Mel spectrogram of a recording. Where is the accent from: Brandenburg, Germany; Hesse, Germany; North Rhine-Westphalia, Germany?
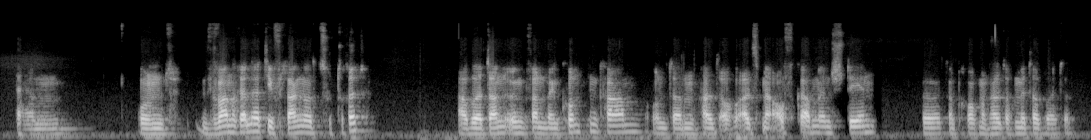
Hesse, Germany; Giessen; also born or lived in Frankfurt; aus Gießen, da wo ich aufgewachsen bin, da wo auch die Firma ist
